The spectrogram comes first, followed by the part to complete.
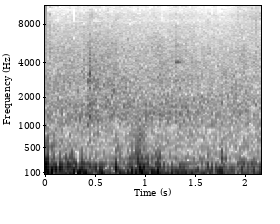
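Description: Wind buffeting the microphone: a gusty low rumble that rises and falls, with a faint steady hum underneath.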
